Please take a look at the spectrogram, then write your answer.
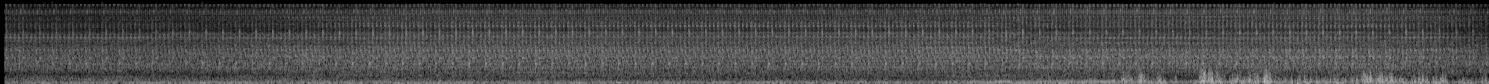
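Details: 2017 Honda Civic Si, 600 miles, direct injection, 93 octane: fast, sharp ticking over the idle from new, getting louder as rpm rises; owner suspects something loose, cause unconfirmed.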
